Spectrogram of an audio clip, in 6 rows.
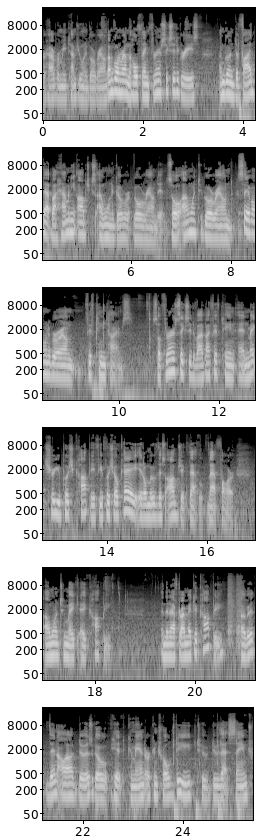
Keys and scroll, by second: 2.7 /, 7.9-8.8 typing, 22.5 ctrl+d.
